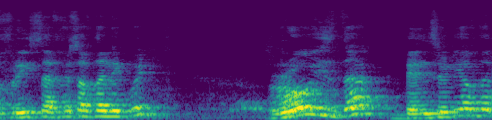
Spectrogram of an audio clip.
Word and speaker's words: rho: depth from the free surface of the liquid Rho this is called as Rome pronounced as Rho this is the density of the liquid and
